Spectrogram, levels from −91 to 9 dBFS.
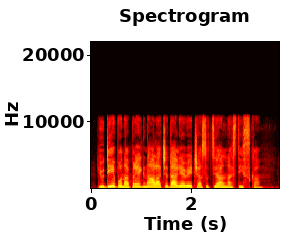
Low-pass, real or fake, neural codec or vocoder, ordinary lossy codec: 10.8 kHz; real; none; none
